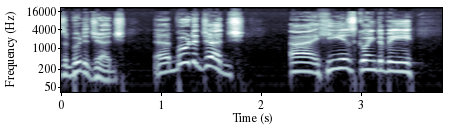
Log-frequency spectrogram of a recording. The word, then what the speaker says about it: Buttigieg: And Pete Buttigieg, how do you pronounce it? Buttigieg, he is going to be, I believe on Wednesday night, he'll be on that debate.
